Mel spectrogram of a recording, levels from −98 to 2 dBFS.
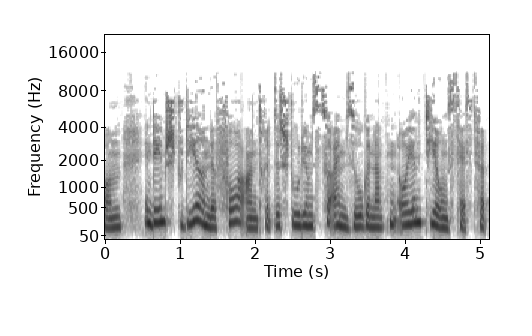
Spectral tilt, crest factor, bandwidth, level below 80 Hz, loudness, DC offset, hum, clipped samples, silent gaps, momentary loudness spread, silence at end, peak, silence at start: -5.5 dB/octave; 14 dB; 11.5 kHz; -72 dBFS; -26 LUFS; under 0.1%; none; under 0.1%; none; 7 LU; 0.05 s; -12 dBFS; 0 s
